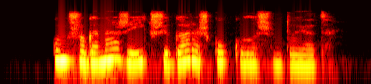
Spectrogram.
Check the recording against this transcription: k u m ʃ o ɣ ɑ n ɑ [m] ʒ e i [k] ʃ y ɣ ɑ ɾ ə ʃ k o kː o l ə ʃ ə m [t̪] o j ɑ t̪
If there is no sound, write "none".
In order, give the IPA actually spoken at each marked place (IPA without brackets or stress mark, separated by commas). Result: none, k, t̪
